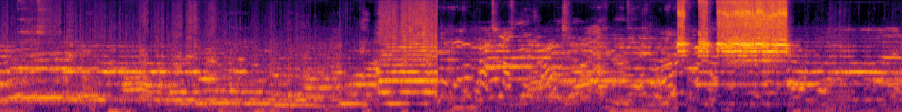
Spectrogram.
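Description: Car horns honk in a traffic jam.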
